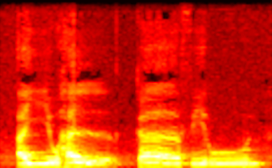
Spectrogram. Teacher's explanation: Okey, ka ma asli huruf kaf berbaris di atas bertemu dengan huruf alif kecil. Ada alif kecil dekat atas huruf kaf tu, dibaca dengan kadar 2 harakat.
